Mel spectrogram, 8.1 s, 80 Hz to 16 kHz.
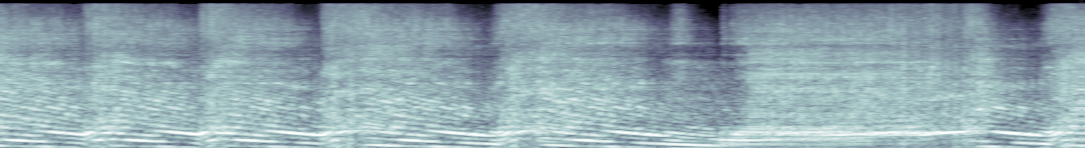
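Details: Kawasaki Ninja R 150 two-stroke after fitting a modified King piston with a dead-skip piston pin. Crisp rev blips rise and fall cleanly about every second, with no rattle or stumble; runs smoother than with the Eriking piston. Normal revving.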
